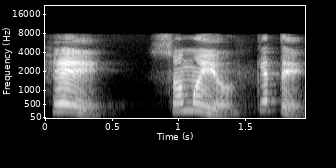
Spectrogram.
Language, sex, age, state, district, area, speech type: Odia, male, 18-30, Odisha, Balasore, rural, read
